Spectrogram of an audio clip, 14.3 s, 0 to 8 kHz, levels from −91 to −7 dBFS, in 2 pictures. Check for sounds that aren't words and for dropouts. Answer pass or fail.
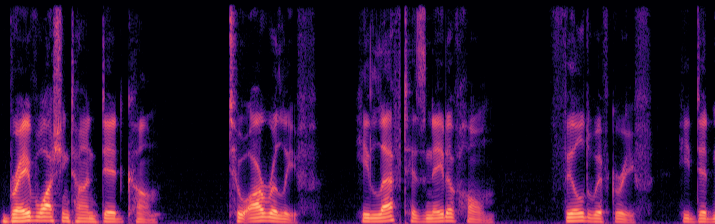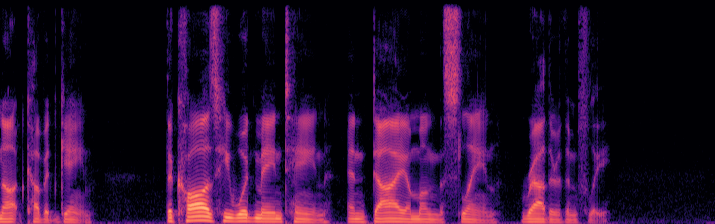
pass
